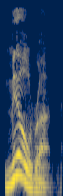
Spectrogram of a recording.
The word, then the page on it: millrun: British English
